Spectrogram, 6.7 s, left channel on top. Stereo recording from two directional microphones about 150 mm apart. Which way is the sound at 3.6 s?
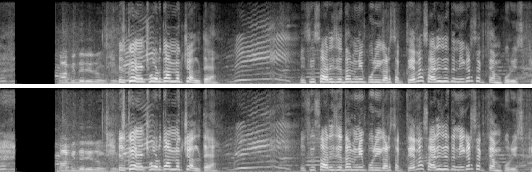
90° left.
